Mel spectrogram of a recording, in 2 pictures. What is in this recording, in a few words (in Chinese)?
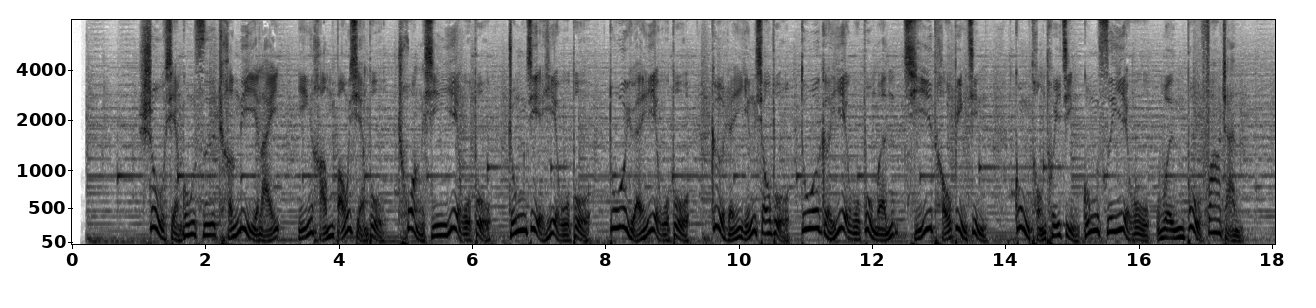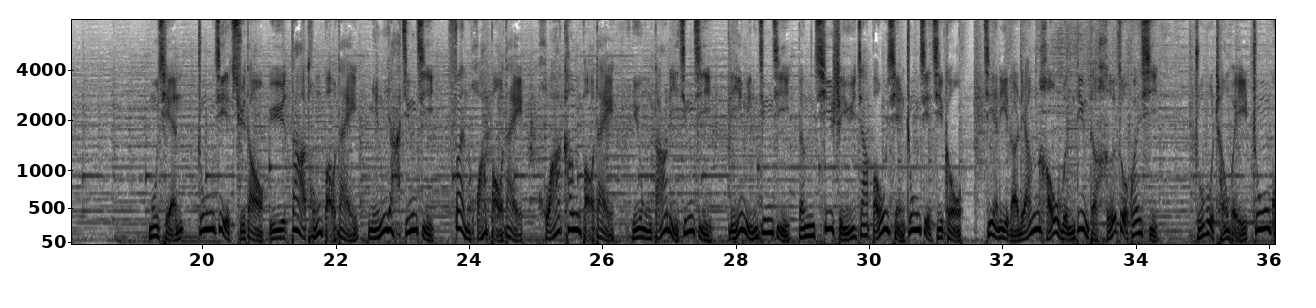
男 专题片 力度感情; 中介业务部35周年献礼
